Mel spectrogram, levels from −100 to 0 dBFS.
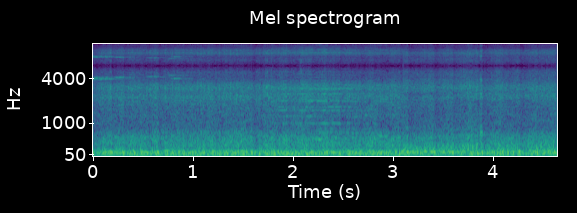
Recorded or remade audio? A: recorded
